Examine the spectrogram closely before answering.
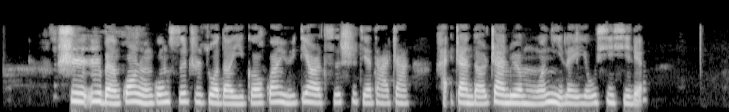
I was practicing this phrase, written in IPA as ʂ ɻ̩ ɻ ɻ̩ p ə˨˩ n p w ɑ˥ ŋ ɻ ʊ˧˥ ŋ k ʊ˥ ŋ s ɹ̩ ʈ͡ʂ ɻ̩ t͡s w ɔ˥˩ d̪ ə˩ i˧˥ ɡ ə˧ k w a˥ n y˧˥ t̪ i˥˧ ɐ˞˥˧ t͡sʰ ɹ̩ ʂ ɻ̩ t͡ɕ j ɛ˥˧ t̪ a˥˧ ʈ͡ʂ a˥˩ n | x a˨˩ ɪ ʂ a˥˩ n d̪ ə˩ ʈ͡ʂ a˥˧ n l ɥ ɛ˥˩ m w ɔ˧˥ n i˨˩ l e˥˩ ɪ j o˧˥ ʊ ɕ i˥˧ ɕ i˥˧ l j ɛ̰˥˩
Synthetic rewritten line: ʂ ɻ̩ ɻ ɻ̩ p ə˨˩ n k w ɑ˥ ŋ ɻ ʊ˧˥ ŋ k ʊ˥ ŋ s ɹ̩ ʈ͡ʂ ɻ̩ t͡s w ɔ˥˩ d̪ ə˩ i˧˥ ɡ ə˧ k w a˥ n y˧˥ t̪ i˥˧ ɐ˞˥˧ t͡sʰ ɹ̩ ʂ ɻ̩ t͡ɕ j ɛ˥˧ t̪ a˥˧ ʈ͡ʂ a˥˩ n | x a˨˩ ɪ ʈ͡ʂ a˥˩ n d̪ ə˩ ʈ͡ʂ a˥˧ n l ɥ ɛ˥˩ m w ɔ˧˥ n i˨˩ l e˥˩ ɪ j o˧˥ ʊ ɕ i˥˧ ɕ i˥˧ l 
